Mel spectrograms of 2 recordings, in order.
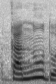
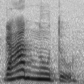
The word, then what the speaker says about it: canudo: Canudo é esse que usa para beber, né? Eu sempre achei que era ganudo.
